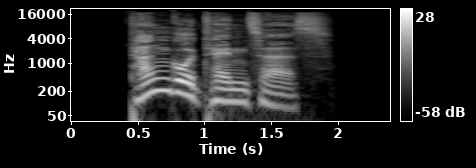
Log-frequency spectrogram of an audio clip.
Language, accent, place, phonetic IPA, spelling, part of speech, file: German, Germany, Berlin, [ˈtaŋɡoˌtɛnt͡sɐs], Tangotänzers, noun, De-Tangotänzers.ogg
- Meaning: genitive singular of Tangotänzer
